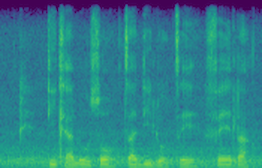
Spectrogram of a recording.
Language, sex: Tswana, male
